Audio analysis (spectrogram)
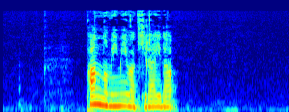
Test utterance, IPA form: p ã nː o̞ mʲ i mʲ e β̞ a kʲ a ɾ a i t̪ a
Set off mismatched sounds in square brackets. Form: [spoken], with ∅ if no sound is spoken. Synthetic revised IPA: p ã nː o̞ mʲ i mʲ [i] β̞ a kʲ [i] ɾ a i [d̪] a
